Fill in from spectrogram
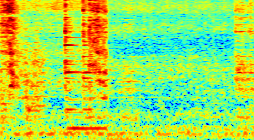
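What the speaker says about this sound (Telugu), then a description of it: "ఆయిల్ వేడెక్కిన తర్వాత కొన్ని పల్లీలు ఈ పల్లీలన్నీ కొంచెం వేగాలి" Peanuts fry in hot oil while a spoon stirs them, giving a soft steady sizzle broken by a few brief scraping stirs against the pan, with no talking.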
